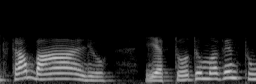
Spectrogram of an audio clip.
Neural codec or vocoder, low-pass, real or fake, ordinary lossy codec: none; 3.6 kHz; real; Opus, 32 kbps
